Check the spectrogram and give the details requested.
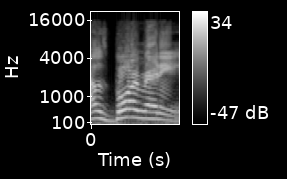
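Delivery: loud, cocky, boastful bravado.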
